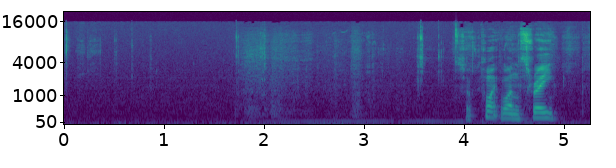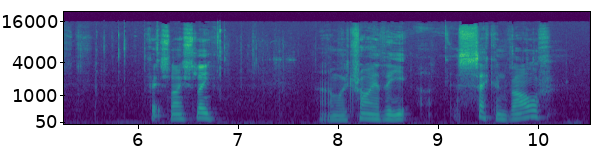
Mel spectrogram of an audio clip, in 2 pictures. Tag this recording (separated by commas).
Speech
